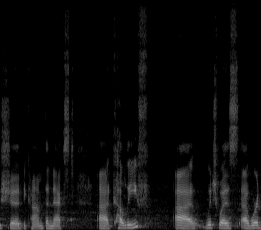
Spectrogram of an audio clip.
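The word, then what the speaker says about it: caliph: become the next uh khif uh which was a word that meant successor or Deputy you might sometimes also hear it pronounced caleff the man who became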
